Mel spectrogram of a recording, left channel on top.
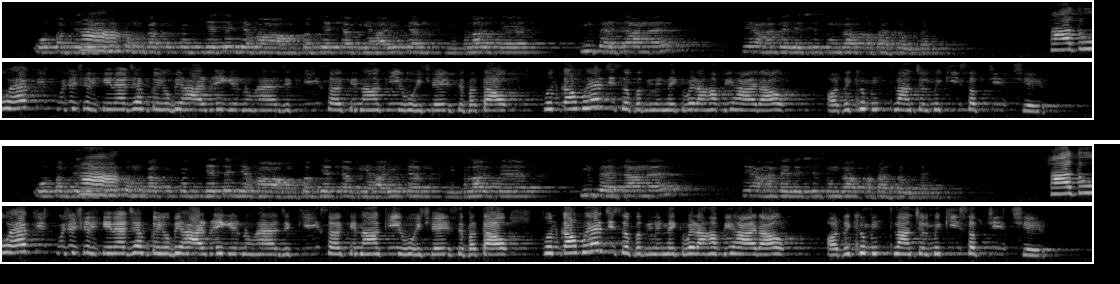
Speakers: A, on the right (about 45°); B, on the right (about 65°).
A: ओ सब जे
B: हँ
A: देखथिन तऽ हुनका सब बुझेते जे हँ हमस जे एकटा बिहारी के मिथिलाके की पहचान हइ से अहाँके जे छै। से हुनका पता चलतनि
B: हँ तऽ ओ उएह चीज पूछैत छलखिन। हेँ जे हम कहियो बिहार नहि गेलहुँ हेँ जे की से केना की होइ छै। से बताउ तऽ हुनका हम उएह चीज सब बतेलिय एक बेेर अहाँ बिहार आउ और देखियौ मिथिलाञ्चल मऽ की सब चीज छै।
